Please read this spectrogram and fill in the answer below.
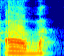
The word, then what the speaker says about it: of: It's of. That's a short U sound. Of. Even though it's spelled O-F, we say it short U-V. Of. So not F with an F sound on the end, even though it's spelled with an F.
